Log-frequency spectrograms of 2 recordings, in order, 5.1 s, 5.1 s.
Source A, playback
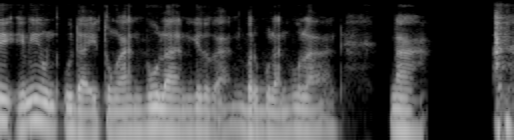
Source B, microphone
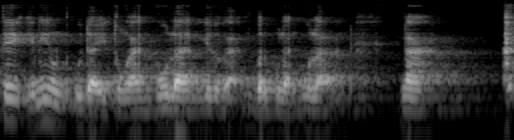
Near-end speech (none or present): none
